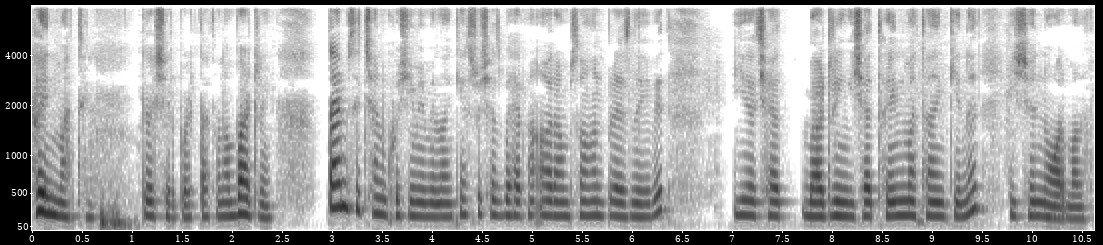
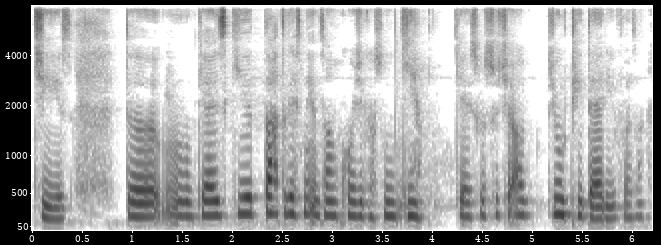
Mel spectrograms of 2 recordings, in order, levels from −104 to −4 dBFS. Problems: constant background noise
